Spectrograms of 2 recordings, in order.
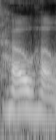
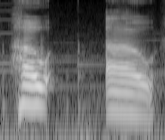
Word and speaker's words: Ho-Oh: That Pokemon was Ho-Ho, and that was Ho-Oh.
